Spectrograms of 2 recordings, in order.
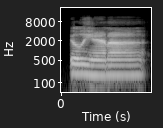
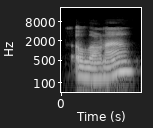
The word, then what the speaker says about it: Ilona: what do they say iliana but the problem is is the capital i looks like an l so it looks like lelona instead of alona or i don't even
